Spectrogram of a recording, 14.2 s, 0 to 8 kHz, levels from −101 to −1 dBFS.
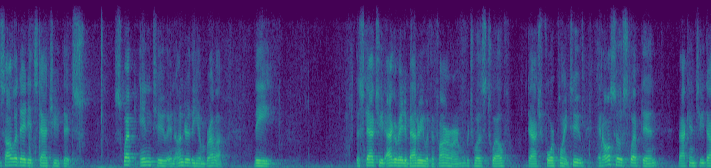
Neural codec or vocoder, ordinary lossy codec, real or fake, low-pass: none; Opus, 16 kbps; real; 7.2 kHz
